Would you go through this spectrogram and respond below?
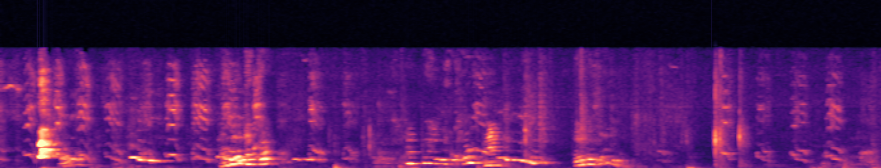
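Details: Indoors, six-week-old Cavalier King Charles Spaniel puppies fuss while being dewormed and having toenails trimmed; overlapping squeaky whimpers and yelps come in bursts, with handling clatter and a few sharp knocks.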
